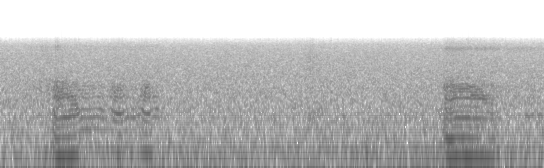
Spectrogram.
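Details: Doudou, a four-month-old French Bulldog, snoring while asleep: three short throaty snorts close together, then quiet breathing, then a longer rough snore near the end, over steady background hiss.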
